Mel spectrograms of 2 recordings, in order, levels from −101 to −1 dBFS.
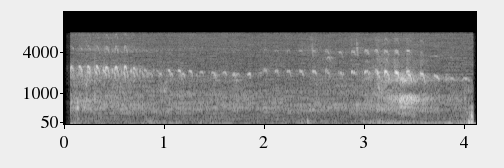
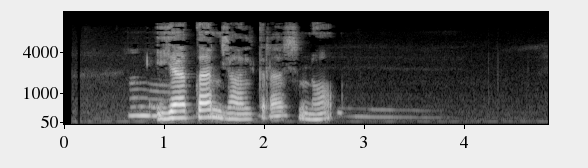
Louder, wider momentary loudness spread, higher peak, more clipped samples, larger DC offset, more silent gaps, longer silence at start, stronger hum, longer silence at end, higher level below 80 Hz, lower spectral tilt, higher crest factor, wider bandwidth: about the same, -23 LUFS vs -21 LUFS; second, 13 LU vs 16 LU; about the same, -4 dBFS vs -2 dBFS; neither; neither; neither; second, 0.05 s vs 0.65 s; neither; second, 0 s vs 2.05 s; first, -44 dBFS vs -72 dBFS; second, -1.5 dB/octave vs -5 dB/octave; about the same, 22 dB vs 22 dB; second, 8 kHz vs 11.5 kHz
